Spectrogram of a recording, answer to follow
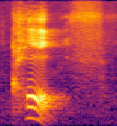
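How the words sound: It is said with a British accent.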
